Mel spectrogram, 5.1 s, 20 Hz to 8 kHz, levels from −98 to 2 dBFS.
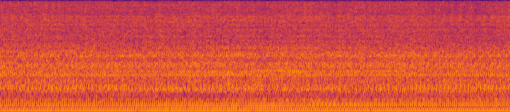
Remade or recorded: recorded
